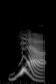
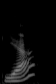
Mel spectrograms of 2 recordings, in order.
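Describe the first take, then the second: First: YEAH said with a falling tune; a sure, falling YEAH; affirming yeah. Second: YEAH with a rising, unsure tune; questioning yeah. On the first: Idol answering the fan, falling YEAH. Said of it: "He was just like". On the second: Fan unsure he means her, questioning YEAH. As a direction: ask YEAH as a disbelieving question. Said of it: "And I'm like". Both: Retold or imitated.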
